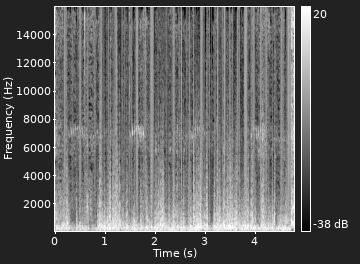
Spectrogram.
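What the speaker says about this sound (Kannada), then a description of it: "ಹೆಂಗೆ ಗಾಳಿ ಬೀಸ್ತಿದೆ ಅಂದರೆ ಸಕ್ಕ ಸ್ಪೀಡ್ ಇದೆ ವಿಂಡ್ ಪವರ್ ಅಂತೂ ಎತ್ತ ಬೀಸಾಗ್ತಿದೆ" Strong wind gusting across the Kumara Parvatha mountain trek, roaring loud and continuous against the microphone with heavy low buffeting throughout.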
